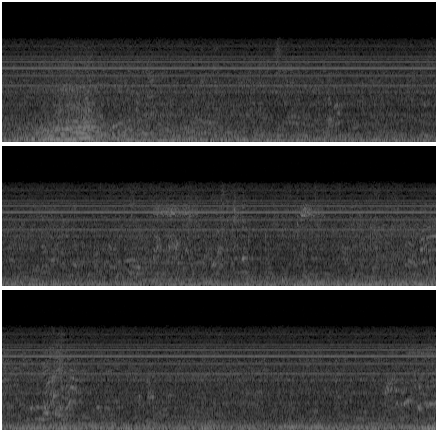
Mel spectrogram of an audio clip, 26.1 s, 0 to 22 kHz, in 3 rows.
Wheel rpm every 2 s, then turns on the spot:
0, 0, 0, 0, 0, 0, 0, 0, 0, 0, 0, 0, 0.
none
